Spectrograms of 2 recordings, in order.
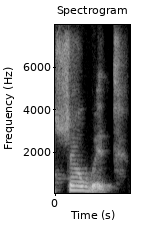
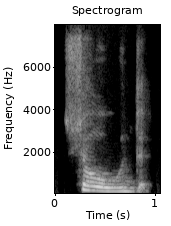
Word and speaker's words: showed: well into show it it's not show it it's not Ed it's showed showed showed so once again loved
